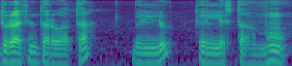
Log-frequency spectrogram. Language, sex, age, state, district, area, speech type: Telugu, male, 60+, Andhra Pradesh, East Godavari, rural, spontaneous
